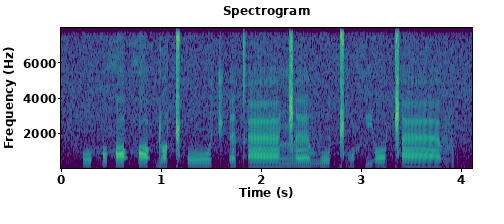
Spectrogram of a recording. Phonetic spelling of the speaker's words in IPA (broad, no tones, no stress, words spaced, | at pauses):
ohɔxɒʔxɒːʔ ɖɒǁʰoːt͡ʃʼɛ tʼæːŋ͡ǁɛː voɡ͡ǁɔx jɔǁæːv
